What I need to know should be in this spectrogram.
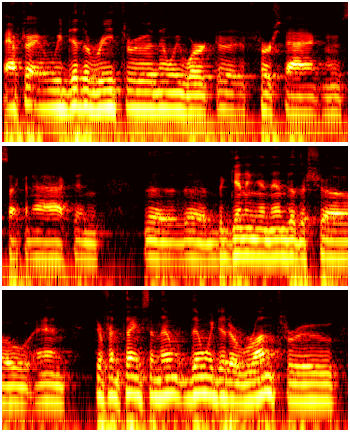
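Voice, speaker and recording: A man's voice: on the low side, steady tone, normal speed. A man being interviewed about theatre work, talking casually. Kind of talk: casual chat. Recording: roomy echo, faint background noise.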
